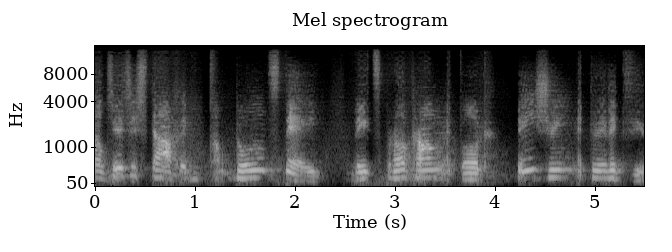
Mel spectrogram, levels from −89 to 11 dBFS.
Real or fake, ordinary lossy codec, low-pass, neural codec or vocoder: fake; none; 14.4 kHz; codec, 44.1 kHz, 0.9 kbps, DAC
